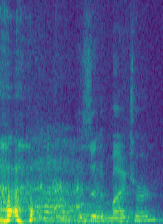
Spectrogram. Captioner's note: laughing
